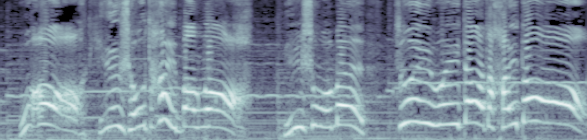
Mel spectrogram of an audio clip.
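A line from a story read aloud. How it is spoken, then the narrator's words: Excited crowd shouting. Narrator (Chinese): 船员们兴奋的叫喊道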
